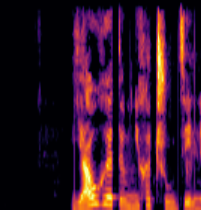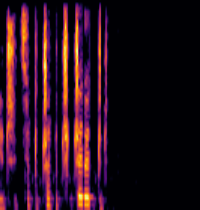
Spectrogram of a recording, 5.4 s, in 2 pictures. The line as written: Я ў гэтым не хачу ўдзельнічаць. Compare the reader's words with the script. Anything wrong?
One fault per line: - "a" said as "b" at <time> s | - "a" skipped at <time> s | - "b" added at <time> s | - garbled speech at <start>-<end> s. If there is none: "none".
- garbled speech at 3.0-4.1 s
